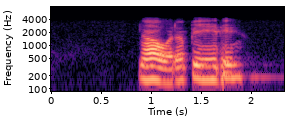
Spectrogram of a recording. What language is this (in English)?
Malayalam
